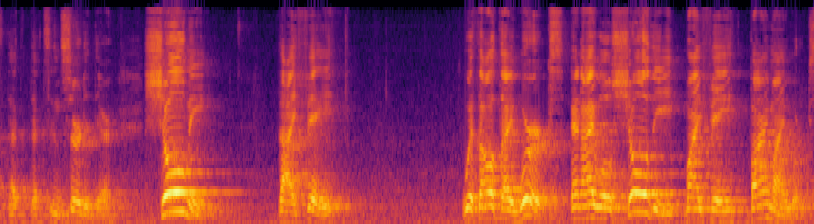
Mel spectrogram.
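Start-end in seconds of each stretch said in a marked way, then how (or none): 1.8-10.2 scripture reading. Acted. Preacher reading the challenge of faith and works, declaimed. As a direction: proclaim it firmly, pausing between phrases. Reads scripture aloud to congregation.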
